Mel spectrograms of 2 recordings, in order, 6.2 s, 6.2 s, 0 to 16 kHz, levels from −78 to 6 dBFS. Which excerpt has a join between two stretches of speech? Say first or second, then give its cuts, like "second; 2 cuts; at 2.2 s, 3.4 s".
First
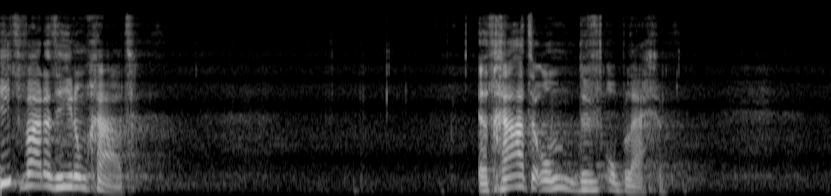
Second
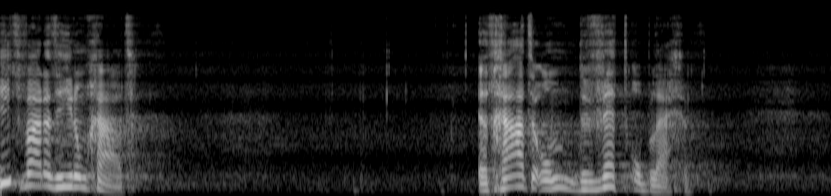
first; 1 cut; at 4.5 s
